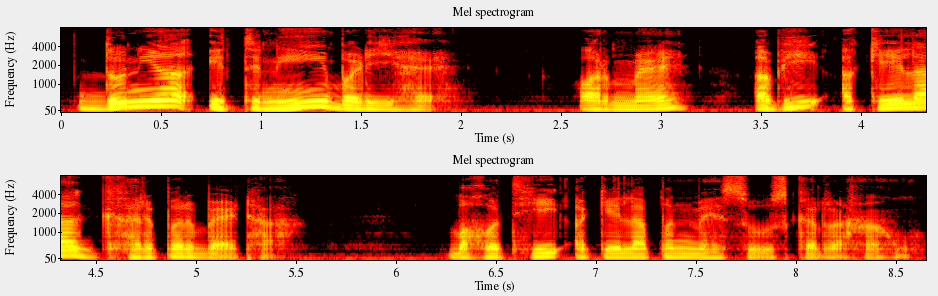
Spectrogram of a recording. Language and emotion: Hindi, sad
